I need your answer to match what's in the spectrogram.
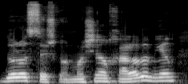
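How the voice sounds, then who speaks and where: A man teaching everyday English phrases, saying each phrase slowly and clearly, then explaining it in a quicker, casual way. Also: fairly high pitch, a little mellow. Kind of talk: casual language lesson.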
